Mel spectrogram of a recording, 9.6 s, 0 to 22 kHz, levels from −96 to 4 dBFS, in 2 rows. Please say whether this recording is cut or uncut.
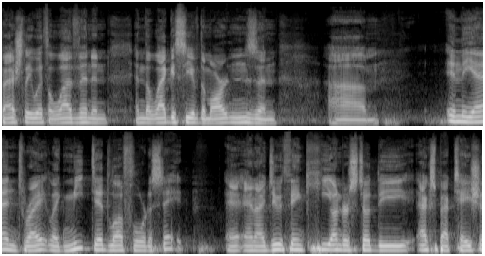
uncut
